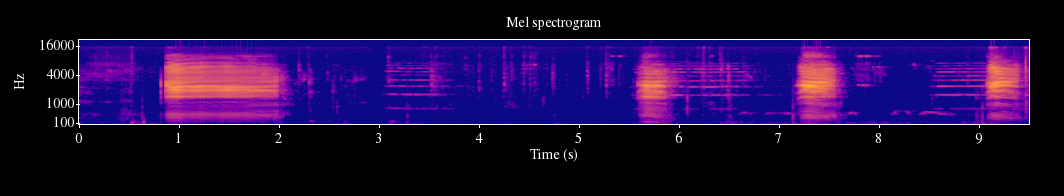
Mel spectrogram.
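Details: Water buffalo calf bawling: one long, strong nasal call of over a second, then three shorter, sharper calls spaced a second or two apart, with near silence in between.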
